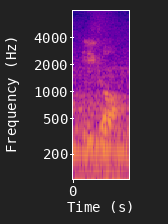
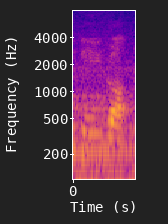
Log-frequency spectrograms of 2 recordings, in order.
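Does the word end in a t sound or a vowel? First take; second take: vowel; t sound. First: The word ends on a vowel, no t. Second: The word ends with a final t sound. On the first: It is the everyday spoken form. "the T sound is omitted" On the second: It is the careful reading by the rule. "if you're reading it as a word, applying the rule"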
